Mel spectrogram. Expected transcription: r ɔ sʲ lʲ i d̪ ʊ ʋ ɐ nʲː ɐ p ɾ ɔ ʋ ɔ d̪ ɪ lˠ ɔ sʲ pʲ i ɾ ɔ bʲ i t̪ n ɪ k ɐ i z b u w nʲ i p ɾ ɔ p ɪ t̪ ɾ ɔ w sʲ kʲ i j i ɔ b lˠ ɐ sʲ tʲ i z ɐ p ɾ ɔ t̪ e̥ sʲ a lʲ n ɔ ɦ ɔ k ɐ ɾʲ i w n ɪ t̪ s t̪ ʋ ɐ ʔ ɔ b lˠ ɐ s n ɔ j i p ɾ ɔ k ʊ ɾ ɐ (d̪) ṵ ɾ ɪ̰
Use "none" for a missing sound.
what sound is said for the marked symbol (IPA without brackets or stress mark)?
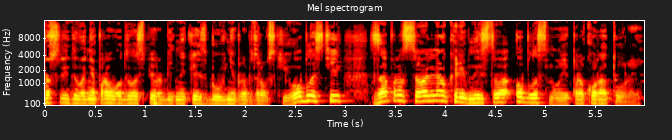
t̪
